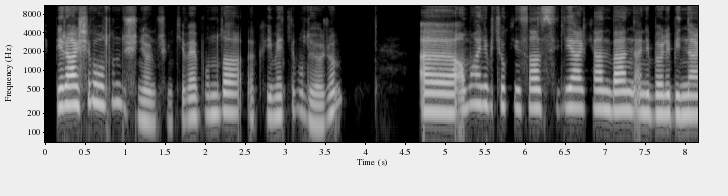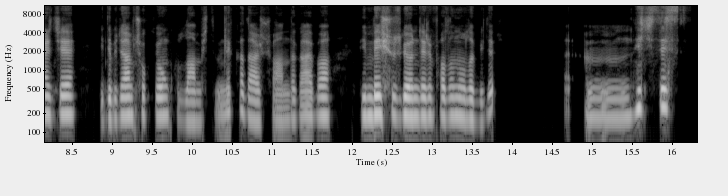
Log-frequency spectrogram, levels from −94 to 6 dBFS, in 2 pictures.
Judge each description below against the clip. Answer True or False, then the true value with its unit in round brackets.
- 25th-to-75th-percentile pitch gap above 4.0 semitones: True (5.2 semitones)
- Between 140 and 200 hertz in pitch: True (190 Hz)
